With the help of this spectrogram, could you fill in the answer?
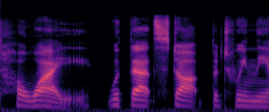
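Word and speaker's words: Hawaiʻi: It represents the glottal stop. You literally stop the airflow in your throat. So the name of the state is correctly pronounced Hawaii, with that stop between the IS.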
